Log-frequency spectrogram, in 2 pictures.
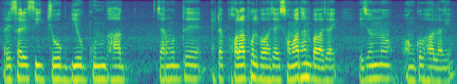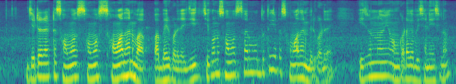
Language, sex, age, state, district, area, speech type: Bengali, male, 30-45, West Bengal, Nadia, rural, spontaneous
